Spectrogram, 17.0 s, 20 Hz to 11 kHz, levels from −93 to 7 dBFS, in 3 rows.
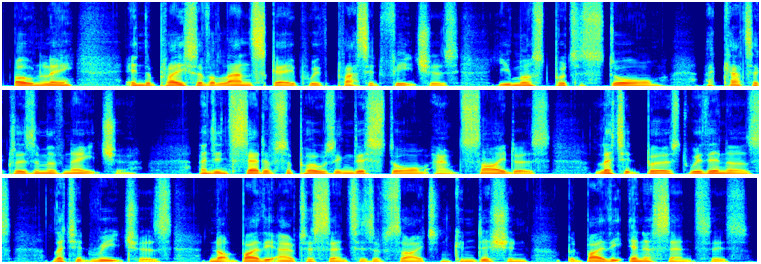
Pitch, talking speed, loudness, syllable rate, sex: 135 Hz, 175 wpm, -20 LUFS, 5.1 syllables/s, male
